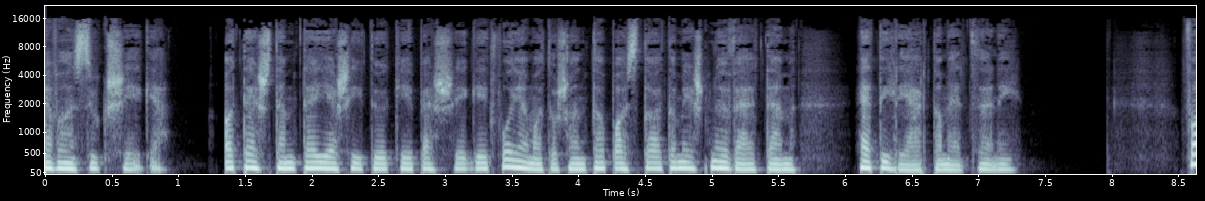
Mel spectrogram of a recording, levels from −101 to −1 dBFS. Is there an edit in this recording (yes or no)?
yes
